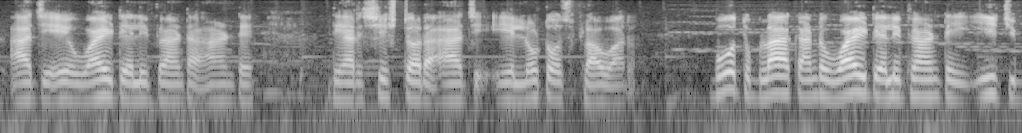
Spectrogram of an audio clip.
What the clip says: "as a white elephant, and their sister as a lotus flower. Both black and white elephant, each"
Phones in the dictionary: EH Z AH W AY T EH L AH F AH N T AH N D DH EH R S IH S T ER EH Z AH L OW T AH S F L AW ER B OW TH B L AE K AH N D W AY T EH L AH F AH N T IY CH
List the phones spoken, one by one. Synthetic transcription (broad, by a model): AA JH AH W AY T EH L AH P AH N T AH N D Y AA R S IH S T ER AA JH AH L OW T AH S P L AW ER B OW T B L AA K AH N D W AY T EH L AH P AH N T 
